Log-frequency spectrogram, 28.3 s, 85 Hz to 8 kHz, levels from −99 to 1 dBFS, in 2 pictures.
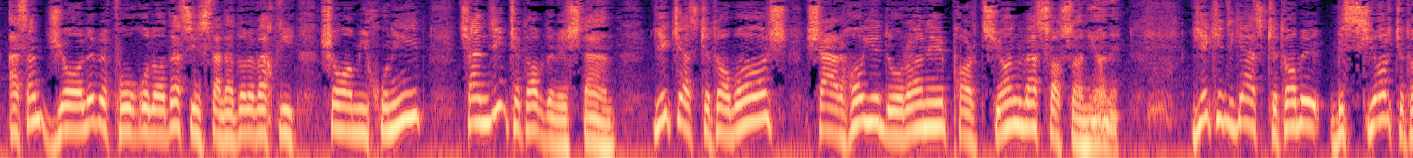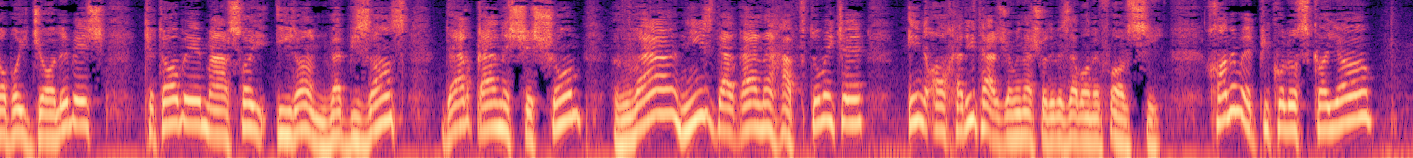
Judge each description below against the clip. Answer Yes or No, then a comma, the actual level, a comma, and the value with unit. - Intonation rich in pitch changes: Yes, wide, 6.0 semitones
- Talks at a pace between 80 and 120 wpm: Yes, slow, 105 wpm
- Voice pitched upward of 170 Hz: Yes, high, 190 Hz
